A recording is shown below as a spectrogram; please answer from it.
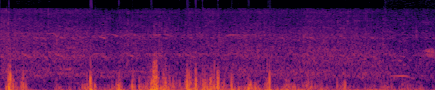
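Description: Wind buffeting the microphone: irregular low thuds and rumble.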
